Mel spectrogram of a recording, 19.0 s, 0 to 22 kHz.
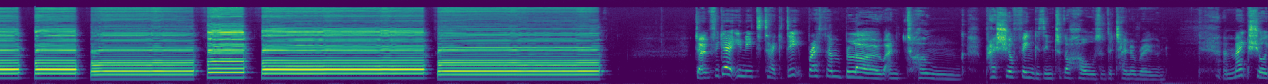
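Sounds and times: bassoon playing slow notes: 0:00.0 - 0:09.2.

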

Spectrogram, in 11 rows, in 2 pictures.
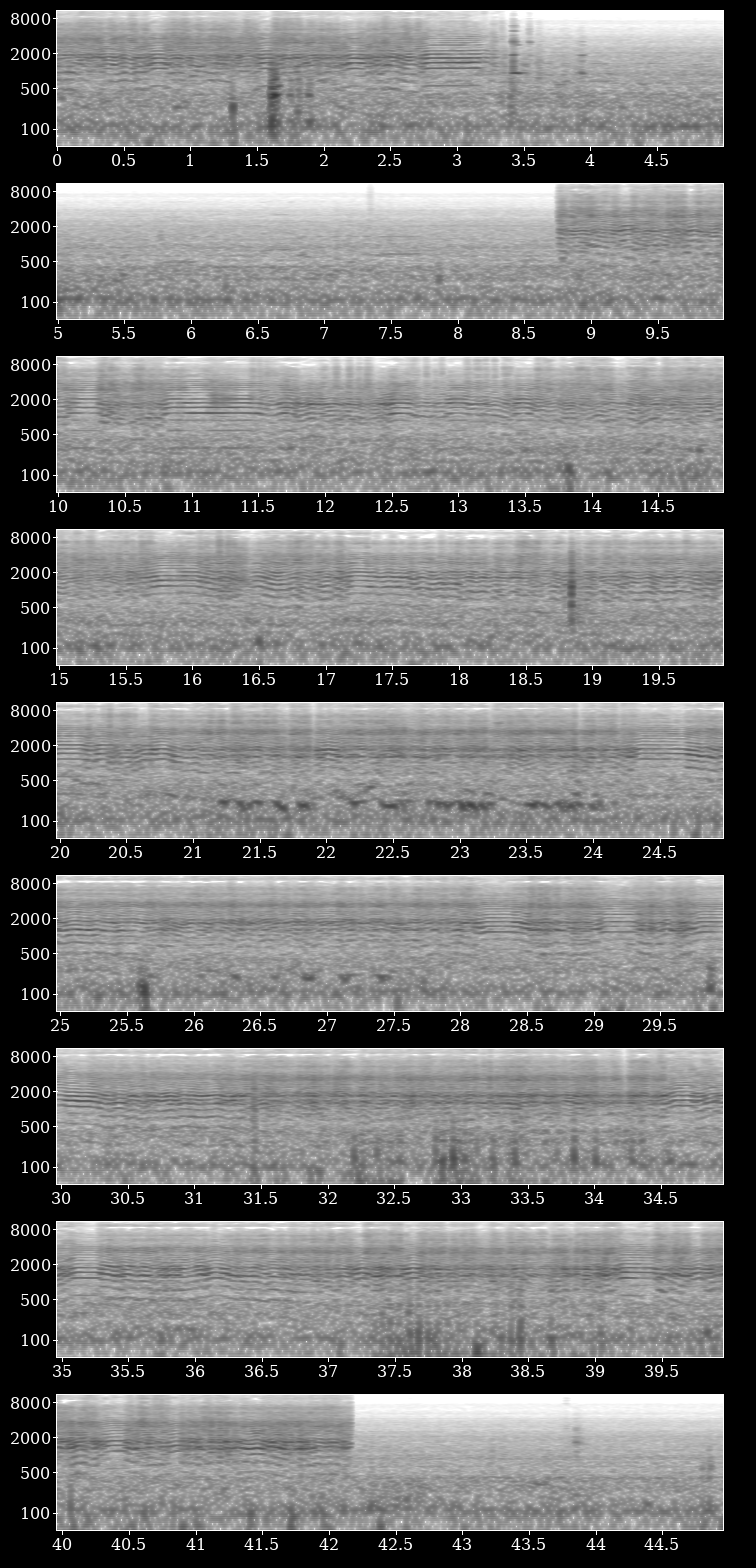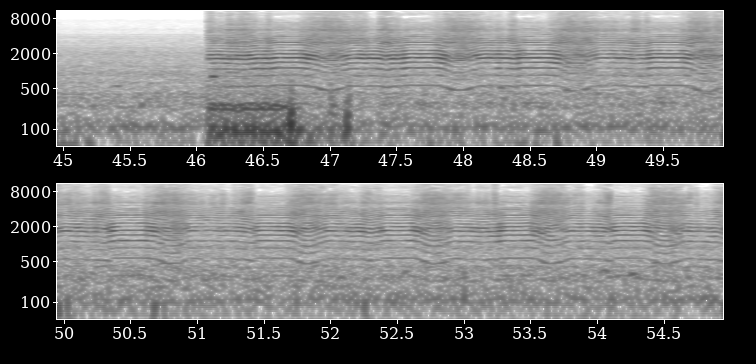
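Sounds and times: engraving pen buzzing whine: 0:00.0 - 0:03.5, 0:08.7 - 0:42.2, 0:46.1 - 0:54.9.

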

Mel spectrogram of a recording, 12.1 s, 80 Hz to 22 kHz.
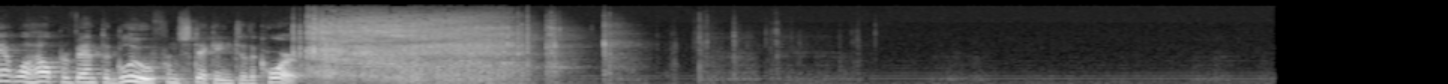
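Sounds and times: packing tape unwinding: 0:02.4 - 0:07.4.

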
